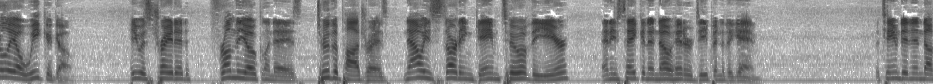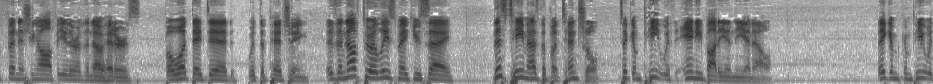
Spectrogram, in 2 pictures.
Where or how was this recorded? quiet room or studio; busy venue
busy venue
